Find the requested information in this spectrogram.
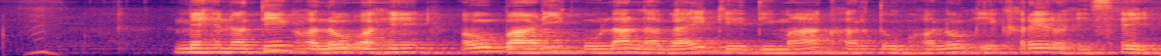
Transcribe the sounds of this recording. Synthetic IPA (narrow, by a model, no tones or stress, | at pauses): meɦnət̪iɡʱəloʔəɦeəubaɽikolaləɡaeked̪imaɡʰəɾt̪oɡʱəloʔekʰɾeɾəɦisɦe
